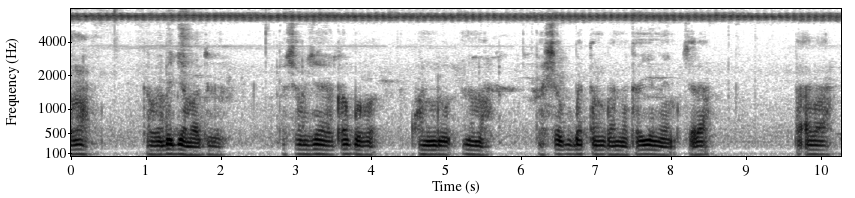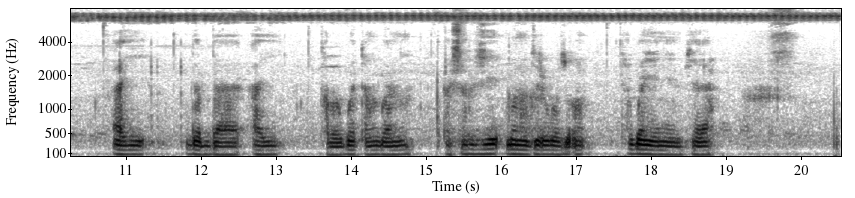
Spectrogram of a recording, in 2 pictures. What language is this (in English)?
Dagbani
